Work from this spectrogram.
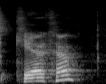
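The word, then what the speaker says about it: Kärcher: to take apart this Kirika it's called a care cup because it's in German see those two dots above the a and CH is just pronounced as kind of a so kicker or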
